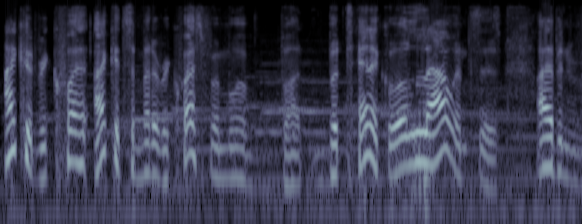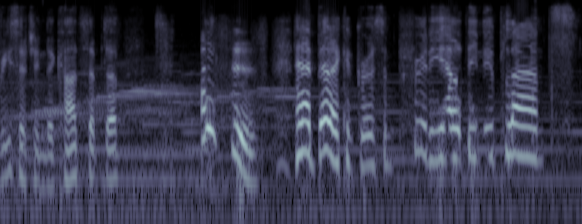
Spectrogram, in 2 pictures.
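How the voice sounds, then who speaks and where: A man's voice: on the high side, expressive, normal speed, soft background music, pitched above the performer's own voice, natural voice. A man reading aloud the lines of a helpful, studious caretaker, earnest and a little bumbling. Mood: eager.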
